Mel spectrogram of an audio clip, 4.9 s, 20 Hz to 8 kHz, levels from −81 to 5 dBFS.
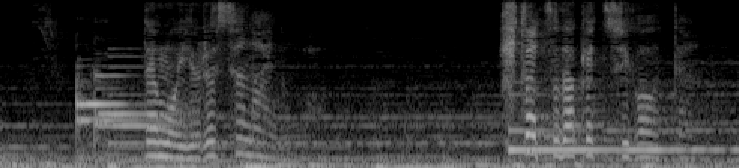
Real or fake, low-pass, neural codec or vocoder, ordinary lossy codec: real; none; none; none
